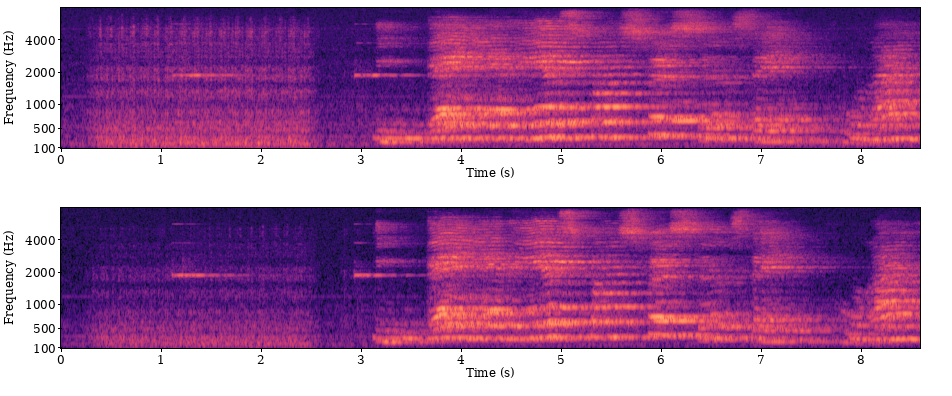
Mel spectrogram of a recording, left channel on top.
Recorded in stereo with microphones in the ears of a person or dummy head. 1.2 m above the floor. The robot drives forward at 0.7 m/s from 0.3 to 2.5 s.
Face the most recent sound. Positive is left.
turn(degrees=-80)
